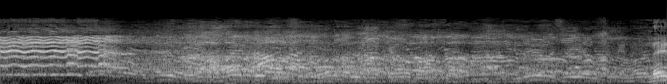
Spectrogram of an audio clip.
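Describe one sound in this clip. A man chants with animation through a microphone, his voice booming over loudspeakers.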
